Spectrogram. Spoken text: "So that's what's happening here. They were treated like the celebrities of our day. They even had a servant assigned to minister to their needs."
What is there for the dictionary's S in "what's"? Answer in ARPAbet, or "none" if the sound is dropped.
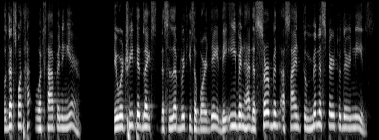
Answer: S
